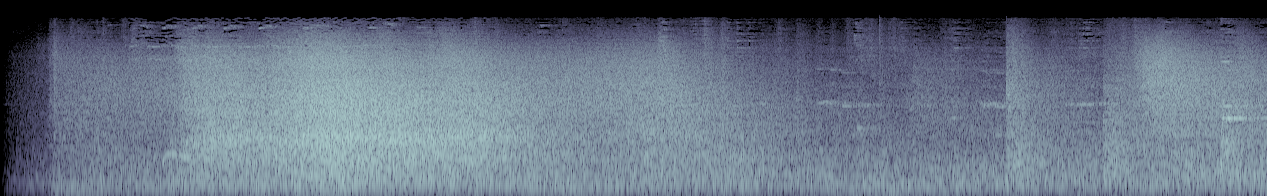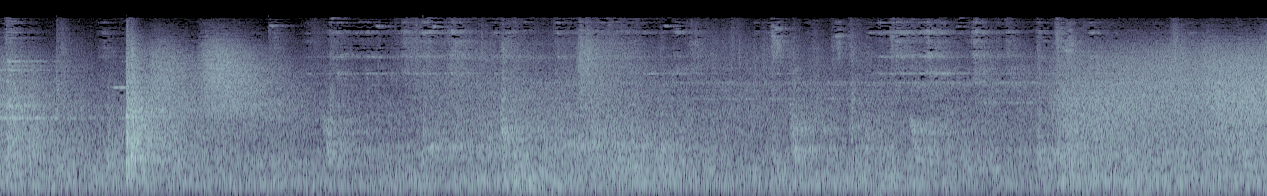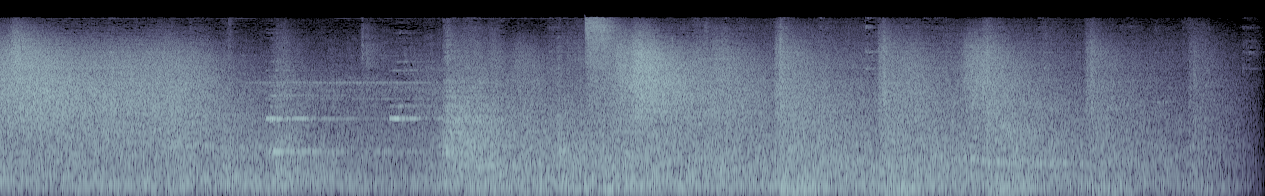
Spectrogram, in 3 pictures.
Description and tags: Unprocessed stereo recording in a steel factory.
